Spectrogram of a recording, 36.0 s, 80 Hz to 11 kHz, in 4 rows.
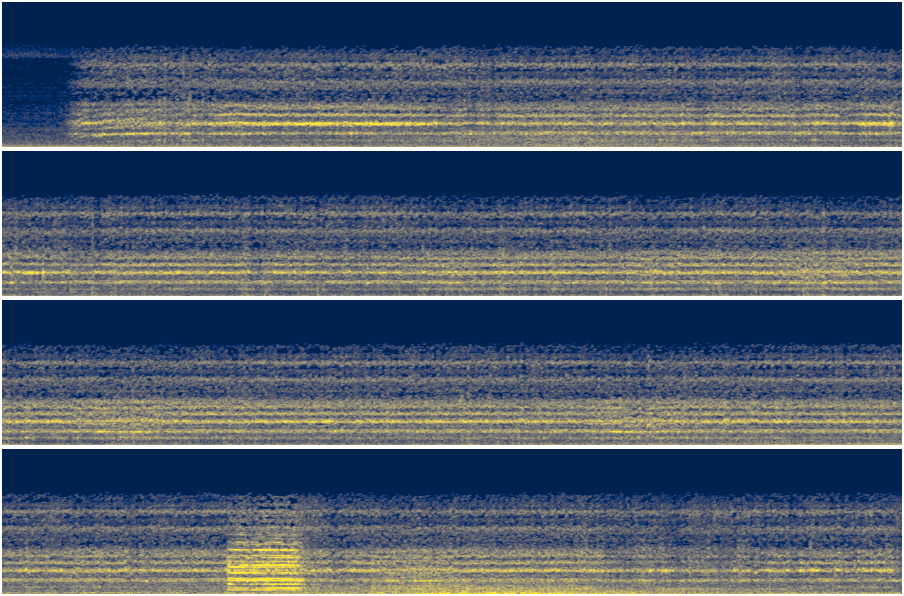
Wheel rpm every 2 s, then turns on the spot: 80, 160, 160, 160, 160, 160, 160, 160, 160, 160, 160, 160, 160, 160, 160, 160, 160, 160.
none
